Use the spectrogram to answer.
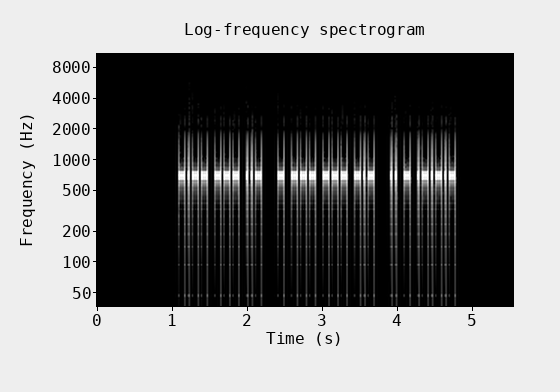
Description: Morse code, heard as a keyed tone, about 40 wpm, 700 Hz. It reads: YOU TOOK IT.
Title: Sentences from Top 300 Words 40wpm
